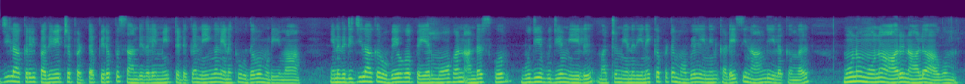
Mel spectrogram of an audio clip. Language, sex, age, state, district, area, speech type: Tamil, female, 30-45, Tamil Nadu, Madurai, urban, read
